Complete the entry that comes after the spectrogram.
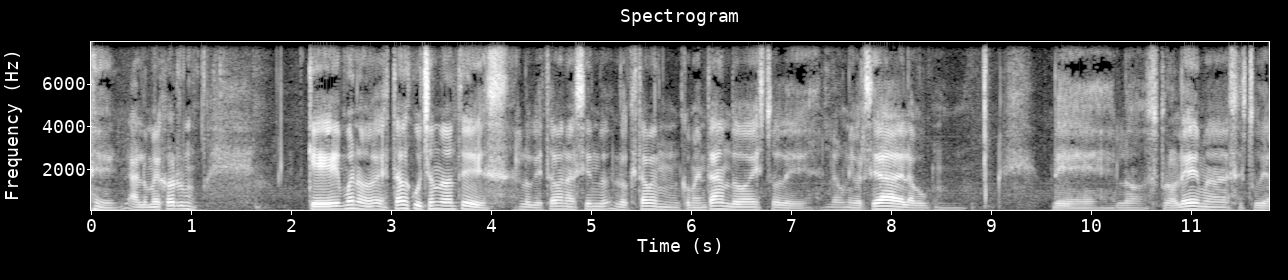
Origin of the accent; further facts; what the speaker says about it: Córdoba, Argentina; also born or lived in Buenos Aires; now in Spain; Yo vine de Córdoba, de Argentina. Antes de Córdoba me fui a Buenos Aires. Era muy joven.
